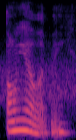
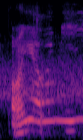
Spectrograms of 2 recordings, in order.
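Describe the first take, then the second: First: Said in the usual way. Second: High-pitched whiny "Don't yell at me"; high whiny plea. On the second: Retold or imitated. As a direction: squeak it out, much higher. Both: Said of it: "He'll be like".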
